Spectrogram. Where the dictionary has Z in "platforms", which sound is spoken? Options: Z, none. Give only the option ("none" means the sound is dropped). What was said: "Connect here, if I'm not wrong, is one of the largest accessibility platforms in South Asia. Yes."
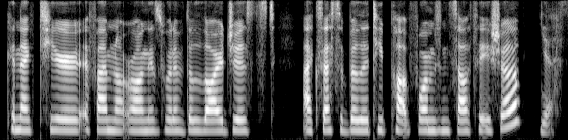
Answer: Z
